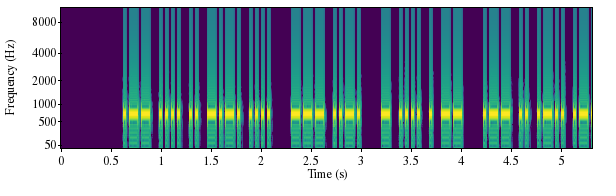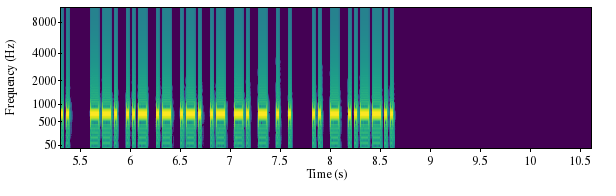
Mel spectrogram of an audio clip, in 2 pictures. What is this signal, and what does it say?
Morse code, heard as a keyed tone, about 37 wpm, 700 Hz. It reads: WHICH OF THEM WILL GUARANTEE IT?
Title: Sentences from Top 1600 Words 40wpm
